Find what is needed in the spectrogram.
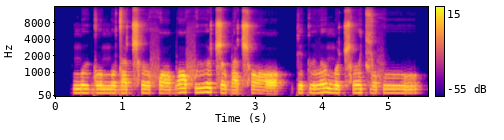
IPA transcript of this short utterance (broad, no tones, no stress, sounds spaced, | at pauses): ŋʷ ɯː ɡ o ŋ o d a ʈ͡ʂʰ ɤ f ɔː b ɔ f ɯː ʈ͡ʂ ɤ b a ʈ͡ʂʰ ɔː | k e k ɯ l ɤ ŋ o ʈ͡ʂʰ ɤ t͡ɕ o f uː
